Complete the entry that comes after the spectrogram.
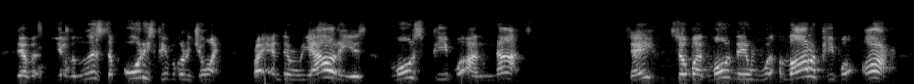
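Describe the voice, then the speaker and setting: With a non-native accent, a man speaks at a fairly quick pace in an extremely high pitch that makes very wide swings. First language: not English. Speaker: network marketing trainer. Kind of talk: webinar training talk. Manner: halting, many fillers.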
